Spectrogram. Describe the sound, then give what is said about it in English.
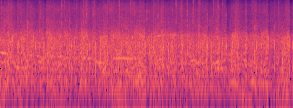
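A crowd claps in steady, dense applause for Craig Nicotero, executive producer and special effects makeup supervisor of AMC's The Walking Dead. The applause holds at an even, loud level throughout, a continuous wash of many hands with no pauses. “All right, guys, another huge round of applause for Craig Nicotero, executive producer.”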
